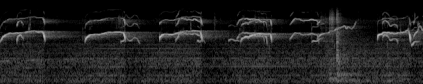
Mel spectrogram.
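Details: A clutch of West Indian (Cuban) whistling duck chicks (Dendrocygna arborea) at WWT Slimbridge call while hatching to synchronise hatching: high, thin, rising, wavering whistled peeps in quick bursts several times a second, with a brief knock partway through.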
